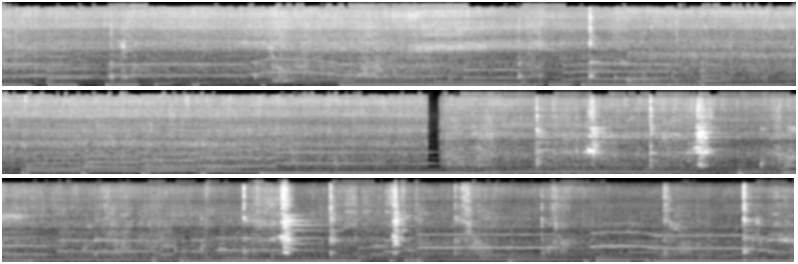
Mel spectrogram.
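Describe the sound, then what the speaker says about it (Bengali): Chicken and spice paste frying in oil in a pan while being stirred, giving a steady loud sizzle with occasional scraping and clinks, under tonal background music. "মশলাটা তেল ছাড়া পর্যন্ত কষে নেব। তেল ছেড়ে দিয়েছে। এবার মাংসটা দিয়ে দেবো।"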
